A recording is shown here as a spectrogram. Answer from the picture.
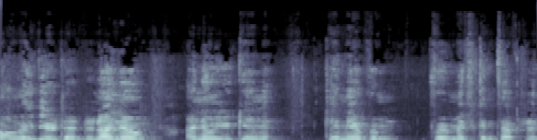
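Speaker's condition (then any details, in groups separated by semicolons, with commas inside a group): Cerebral palsy; uses wheelchair; can speak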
